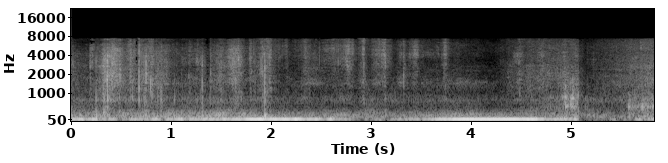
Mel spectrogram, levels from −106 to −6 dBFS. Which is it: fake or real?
real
